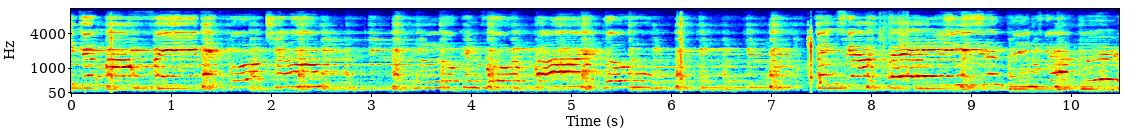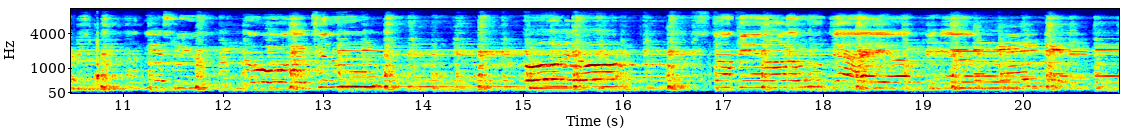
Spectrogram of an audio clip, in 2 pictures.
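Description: Background music: a song with singing over guitar.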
